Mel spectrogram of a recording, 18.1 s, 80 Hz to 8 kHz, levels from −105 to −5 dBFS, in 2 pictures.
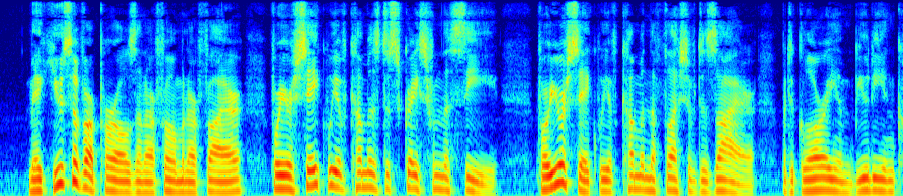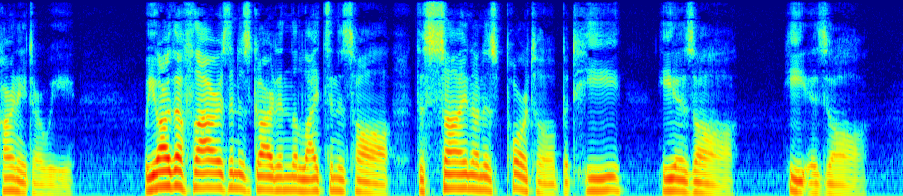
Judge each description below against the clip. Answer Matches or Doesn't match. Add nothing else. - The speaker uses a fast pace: Matches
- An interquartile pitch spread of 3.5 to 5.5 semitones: Matches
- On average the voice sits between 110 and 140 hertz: Matches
